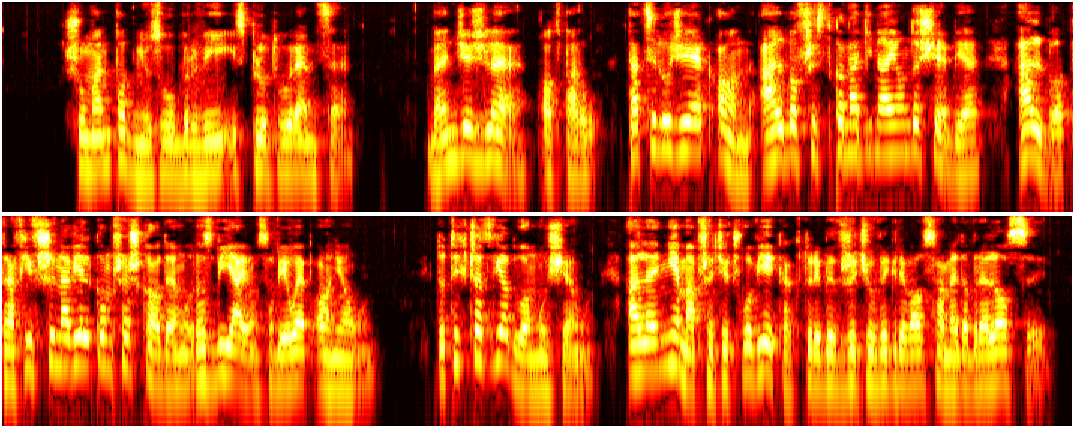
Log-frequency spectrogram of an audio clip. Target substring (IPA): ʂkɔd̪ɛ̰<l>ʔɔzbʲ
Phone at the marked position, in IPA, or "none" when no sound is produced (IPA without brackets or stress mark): ɾ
